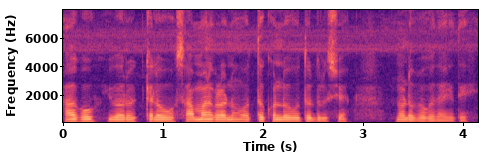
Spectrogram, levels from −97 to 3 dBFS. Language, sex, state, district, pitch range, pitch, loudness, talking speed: Kannada, male, Karnataka, Koppal, 135-145 Hz, 140 Hz, -18 LUFS, 115 wpm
